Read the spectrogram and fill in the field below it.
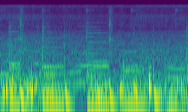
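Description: Rushing sea waves and gusting wind buffet the microphone at Little Boracay, Kalamansig, a loud, continuous roar with rhythmic surges and no voices.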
